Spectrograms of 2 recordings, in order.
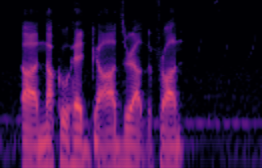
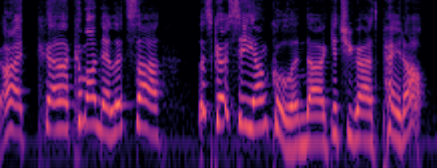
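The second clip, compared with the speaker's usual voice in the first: high-pitched, eager niece voice; Kenna; 10 semitones higher, 4 dB louder than usual. Acted. Kenna leading the party to Uncle for payment, high and eager. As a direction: urge them along in a high voice. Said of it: "She's like".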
